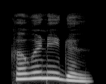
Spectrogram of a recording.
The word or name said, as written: ಕವಣೆಗಲು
